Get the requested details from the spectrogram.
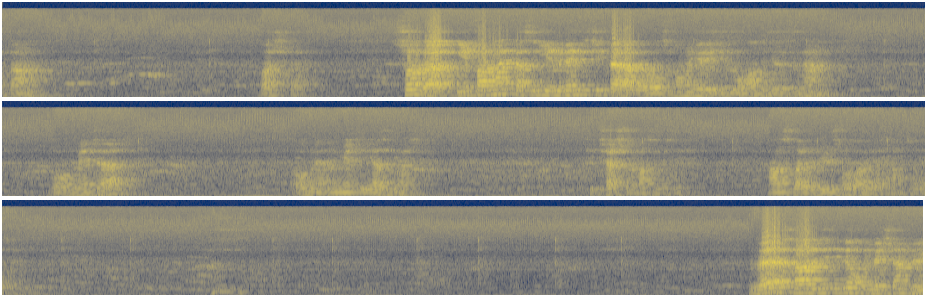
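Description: A man speaks calmly and explains, close to a microphone, with pauses.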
